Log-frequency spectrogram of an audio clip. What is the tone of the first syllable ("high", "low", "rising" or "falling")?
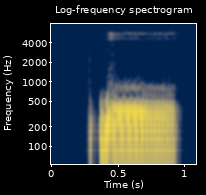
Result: falling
